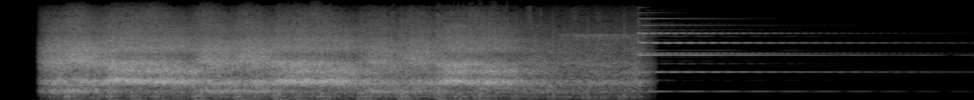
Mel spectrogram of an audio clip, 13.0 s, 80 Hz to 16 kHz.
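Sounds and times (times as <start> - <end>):
football fans chanting in a stadium: 0.5 - 8.6.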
